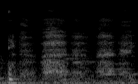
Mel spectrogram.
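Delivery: long breathy exhausted sigh; weary heavy breath. Retold or imitated. Worn out under her in the fight, heavy sigh. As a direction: huff out air as if worn out. Re-enacts being tired, pinned.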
